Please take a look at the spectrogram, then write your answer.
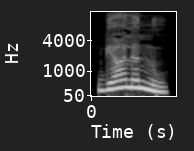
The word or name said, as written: ಗ್ಯಾಲನ್ನು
